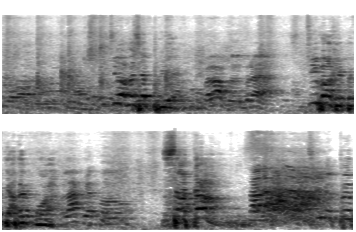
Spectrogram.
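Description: A man speaks forcefully into a microphone over a loudspeaker in a large echoing space.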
